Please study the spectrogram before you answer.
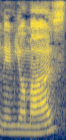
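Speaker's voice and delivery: ordinary talk, nothing marked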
